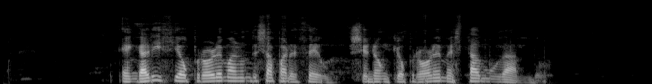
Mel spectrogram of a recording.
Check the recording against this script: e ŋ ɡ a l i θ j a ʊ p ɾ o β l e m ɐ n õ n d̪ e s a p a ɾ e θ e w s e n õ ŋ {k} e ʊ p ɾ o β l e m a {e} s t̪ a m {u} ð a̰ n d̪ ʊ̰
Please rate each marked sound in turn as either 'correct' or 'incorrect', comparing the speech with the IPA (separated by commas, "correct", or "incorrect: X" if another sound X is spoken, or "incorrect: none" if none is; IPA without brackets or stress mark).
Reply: correct, correct, correct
